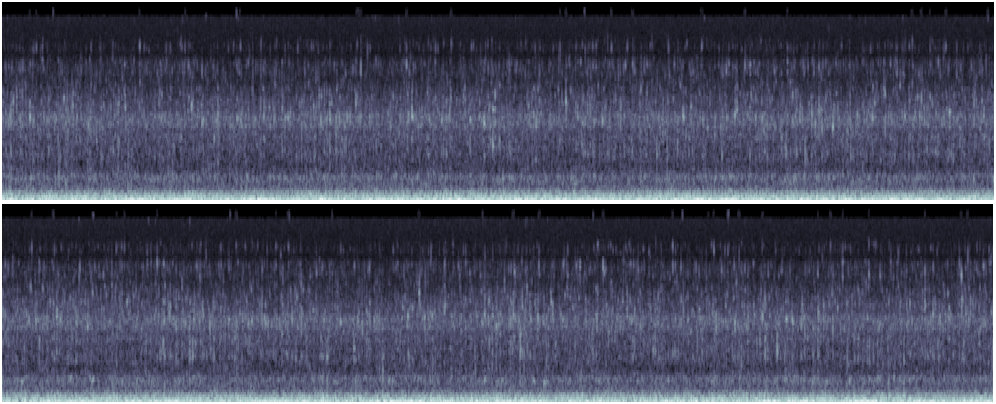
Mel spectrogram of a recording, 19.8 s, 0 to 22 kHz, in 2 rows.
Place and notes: Voverynė, Lithuania, springlet underwater
Hydrophone in a springlet
Utenos apskritis, Lietuva, 21 March 2021, 15:00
